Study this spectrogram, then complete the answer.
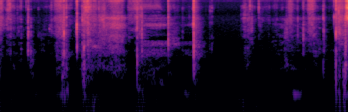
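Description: Playing cards slide and tap onto a soft cloth.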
